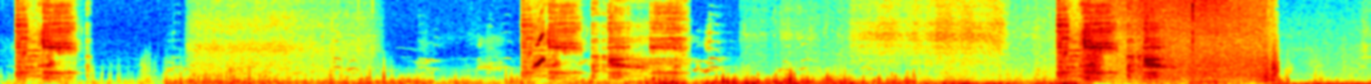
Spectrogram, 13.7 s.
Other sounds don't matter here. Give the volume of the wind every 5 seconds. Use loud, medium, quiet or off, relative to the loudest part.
quiet, medium, loud.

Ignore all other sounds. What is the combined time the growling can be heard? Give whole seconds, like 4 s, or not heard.
4 s.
